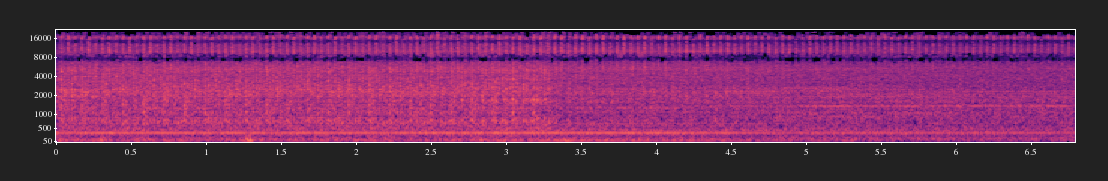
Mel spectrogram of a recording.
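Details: Chevrolet Onix idling with a steady note, a faint regular ticking about four per second and a thin whine over it; source unclear, abnormal engine noise at idle.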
